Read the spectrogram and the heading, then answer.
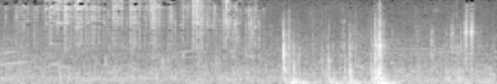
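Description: Keys jingle and rattle, followed by a few sharp metallic clicks and clunks as a lock is worked and a door on a New York street is unlocked.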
